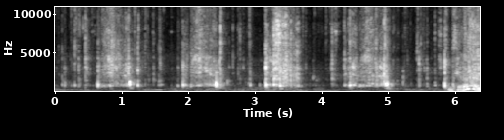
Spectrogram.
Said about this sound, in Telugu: అన్నీ బాగా కలపాలండి.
